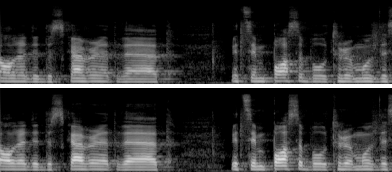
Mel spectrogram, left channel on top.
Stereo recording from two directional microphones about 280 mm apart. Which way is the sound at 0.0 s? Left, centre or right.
Centre.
